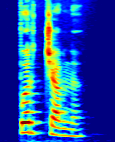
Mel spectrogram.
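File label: "пӧрччавны", Komi, female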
